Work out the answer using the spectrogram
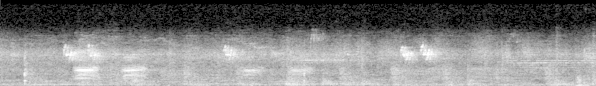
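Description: Faint bird calls in the background: several short calls at irregular intervals over a low hiss.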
